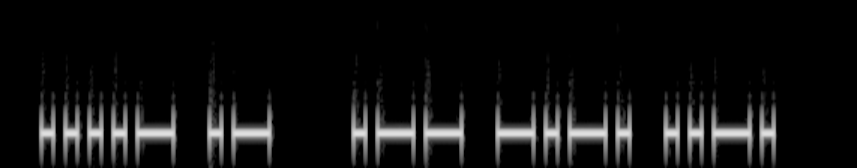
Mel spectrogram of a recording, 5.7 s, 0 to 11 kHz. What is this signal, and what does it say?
Morse code, heard as a keyed tone, about 15 wpm, 700 Hz. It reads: 4A WCF
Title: Field Day Exchanges - 15wpm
